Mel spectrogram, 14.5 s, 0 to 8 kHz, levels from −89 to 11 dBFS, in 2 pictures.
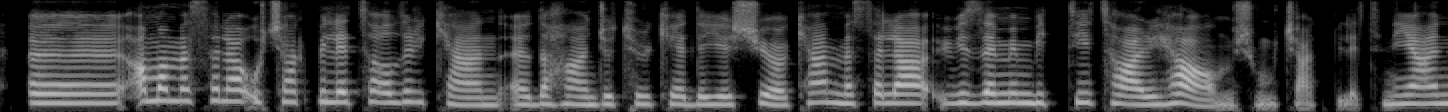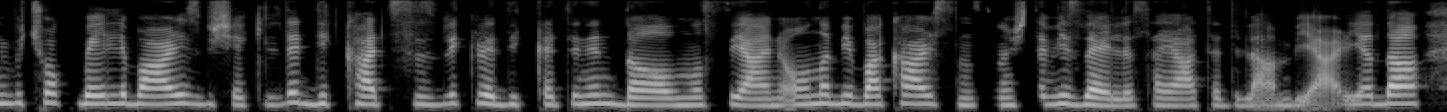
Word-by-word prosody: Eee, 245 0 +3
ama 310 +2 +5
mesela 310 -1 +1
uçak 280 +1 -4
bileti 275 0 +1
alırken, 235 -8 -2
eee, 210 0 -1
daha 220 -1 -1
önce 205 +1 -1
Türkiye'de 215 -1 -3
yaşıyorken 210 +4 0
mesela 245 0 +3
vizemin 255 +1 +2
bittiği 255 +2 -4
tarihe 220 0 +2
almışım - - +1
uçak - - -9
biletini. 220 +1 -7
Yani, 235 +1 +1
bu - - -4
çok 250 -2 -4
belli 230 0 +3
bariz 220 0 +4
bir 215 - -5
şekilde 205 +4 -4
dikkatsizlik 215 0 -2
ve 215 -3 +2
dikkatinin 220 +2 -3
dağılması, 195 0 0
yani 185 -1 +1
ona 220 +2 0
bir 225 -2 -1
bakarsın 220 -2 +1
sonuçta 195 +3 -6
vizeyle 200 -5 +2
seyahat 185 0 -3
edilen 185 0 -6
bir - - -6
yer. - - -3
Ya 220 0 -3
da, 235 0 +7
225 Hz, 170 wpm, -24 LUFS, 205-245 Hz, -, da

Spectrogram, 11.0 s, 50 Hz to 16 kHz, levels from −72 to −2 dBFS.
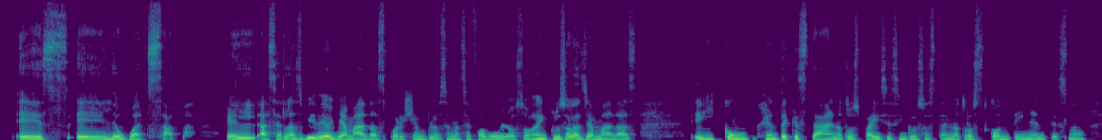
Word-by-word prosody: Es 225 0 +2
el 230 -2 +3
de 180 - +5
WhatsApp, 185 +1 -2 0.4
el 195 0 +4
hacer 195 0 0
las 210 0 +1
videollamadas, 180 +1 +3
por 185 -2 -2
ejemplo, 180 +4 -3
se 190 -1 -6
me 175 - -1
hace 175 +3 -6
fabuloso, 175 0 -2
e, 225 - +5
incluso 230 +6 +1
las 245 -7 +3
llamadas, 180 +7 -1 0.5
y 200 -3 +1
con 195 -1 +3
gente 220 +2 +2
que 220 - +2
está 195 0 -1
en 195 - -1
otros 205 0 -4
países, 180 +3 -2
incluso, 180 0 -3
hasta 180 -2 -9
en 170 0 -1
otros 185 +2 -4
continentes, 165 -2 -3
¿no? 185 +7 -5
190 Hz, 175 wpm, -23 LUFS, 175-210 Hz, 0.5 s, de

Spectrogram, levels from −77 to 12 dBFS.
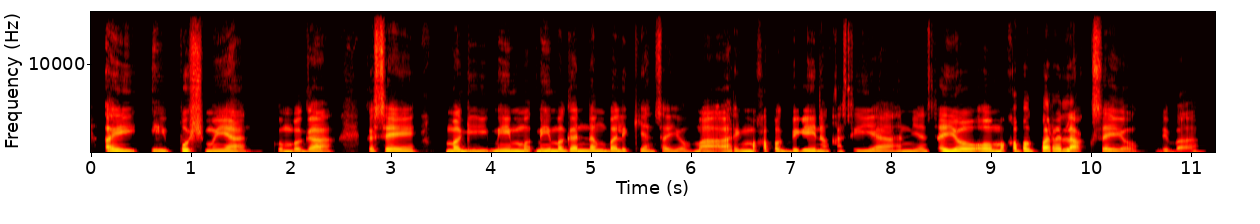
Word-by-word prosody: ay 120 +1 +4 0.2
i-push 125 +1 0
mo 110 - 0
'yan, 100 -6 +1 0.2
kumbaga. 95 -1 -1 0.2
Kasi 105 -3 +2 0.2
magi 105 +2 0
may 120 +1 +2 0.2
may 130 0 +4
magandang 110 -3 +2
balik 105 -1 -2
yan 95 -2 -3
sa - - -7
'yo, 95 -2 -8
maaaring 100 +1 -1
makapagbigay 100 +1 -1
ng 95 - -5
kasiyahan 100 -2 -5
'yan 95 -1 -6
sa'yo 145 +3 +4
o 105 -3 +3
makapagpa-relax 155 - +1
sa'yo, 90 -4 -3 0.2
'di 100 -3 -13
ba? 90 +4 -10
105 Hz, 135 wpm, -23 LUFS, 100-120 Hz, 0.2 s, ay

